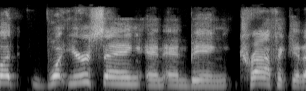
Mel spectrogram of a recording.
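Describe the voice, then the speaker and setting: A man's raised, projected voice, high in pitch and bright and sharp in tone, with lively intonation and a dry, close sound with no echo. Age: 50s. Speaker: talk show host. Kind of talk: interview. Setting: video call.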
